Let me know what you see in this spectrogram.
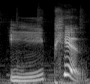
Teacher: when 一 is together paired with a fourth tone, it becomes the second tone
